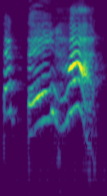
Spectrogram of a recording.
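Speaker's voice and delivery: put-on high, loud bossy old barber barking orders; bossy old man. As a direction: boss the girl around like a cranky elder. Barber burns his mouth.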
